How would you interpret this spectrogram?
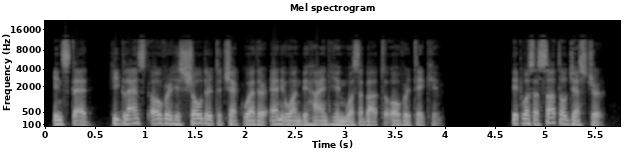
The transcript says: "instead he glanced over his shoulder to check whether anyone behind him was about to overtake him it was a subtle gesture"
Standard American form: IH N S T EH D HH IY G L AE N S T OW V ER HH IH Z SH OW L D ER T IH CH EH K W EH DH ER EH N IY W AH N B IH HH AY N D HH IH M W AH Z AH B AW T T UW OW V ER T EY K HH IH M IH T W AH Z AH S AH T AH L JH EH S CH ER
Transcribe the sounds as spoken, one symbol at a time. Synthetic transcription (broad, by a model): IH N S T EH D HH IY G L AE N S T OW V ER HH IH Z SH OW L D ER T IH CH EH K W EH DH ER EH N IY W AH N B IH HH AY N D HH IH M W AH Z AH B AW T T UW OW V ER T EY K HH IH M IH T W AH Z AH S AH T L JH EH S CH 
